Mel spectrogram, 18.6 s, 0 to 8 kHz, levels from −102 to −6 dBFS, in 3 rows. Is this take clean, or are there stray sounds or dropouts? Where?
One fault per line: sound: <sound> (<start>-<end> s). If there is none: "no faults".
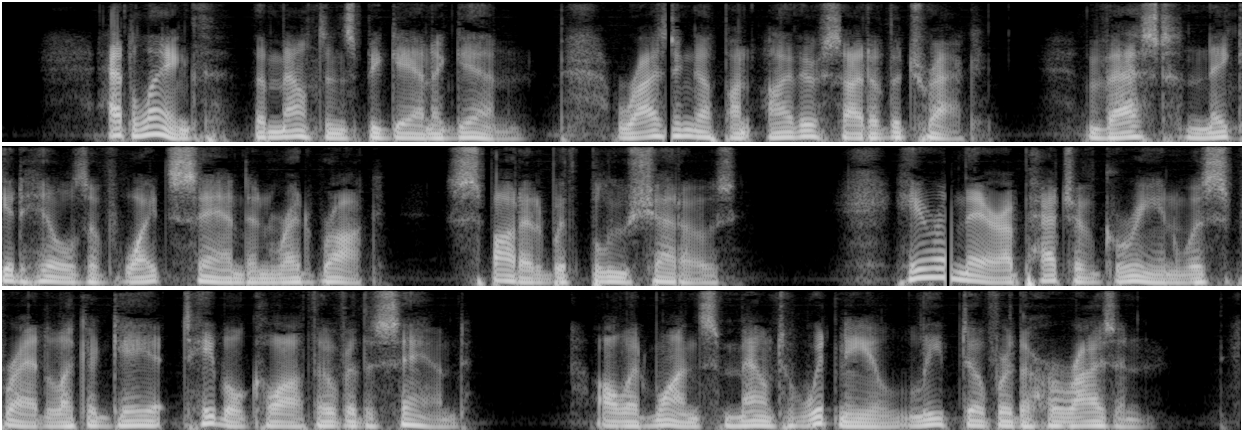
sound: dropout (3.3-3.4 s)
sound: dropout (10.9-11.0 s)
